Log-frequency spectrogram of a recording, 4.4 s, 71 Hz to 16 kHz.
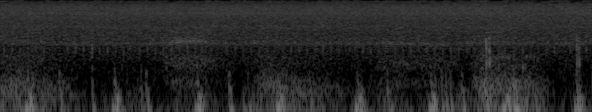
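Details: Female's heartbeat after running and squats, still out of breath as the heart slows: quick, strong thumps at about 97 per minute with heavy breathing behind them.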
